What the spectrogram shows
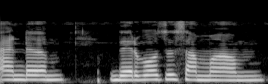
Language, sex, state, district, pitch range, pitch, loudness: English, female, Punjab, Fazilka, 200-215 Hz, 210 Hz, -13 LUFS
